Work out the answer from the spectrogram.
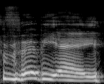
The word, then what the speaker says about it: Verbier: And then after that, she mentions going to Verbier. I looked up the pronunciation of that, Verbier in the Swiss Alps.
